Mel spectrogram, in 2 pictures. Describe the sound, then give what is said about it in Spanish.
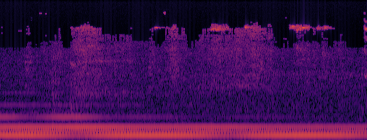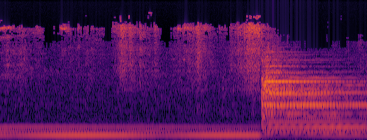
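A church bell tolls slowly to announce a death. Its deep, sustained ring swells and fades in long waves, then a fresh strike near the end brings a brighter, fuller peal. No voices are present. “Es el repique de una campana que anuncia un fallecimiento.”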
